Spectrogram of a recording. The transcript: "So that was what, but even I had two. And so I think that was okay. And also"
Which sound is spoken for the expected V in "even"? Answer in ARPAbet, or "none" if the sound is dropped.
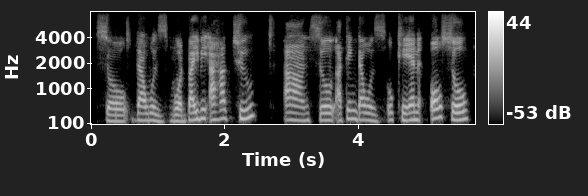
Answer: B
